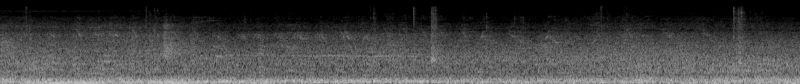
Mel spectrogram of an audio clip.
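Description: Steady low background rumble with a few sharp metal clinks of a wire noodle strainer and tongs against a stainless-steel broth pot.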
